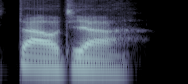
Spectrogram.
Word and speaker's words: Taoism: So for example, Taoism, sometimes spelt Taoism, well, that's the dominant spelling, actually is pronounced in Chinese Dao Jia, Dao, Dao with a D.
